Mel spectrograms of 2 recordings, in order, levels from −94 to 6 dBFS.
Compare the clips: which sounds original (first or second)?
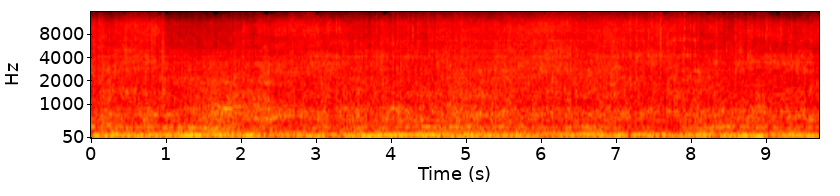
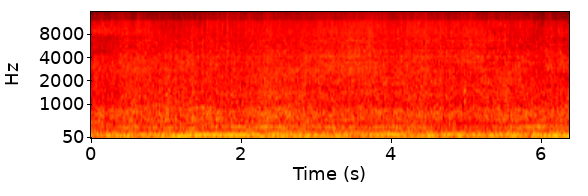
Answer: second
